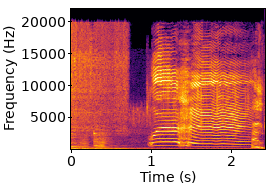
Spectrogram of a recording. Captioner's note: crying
